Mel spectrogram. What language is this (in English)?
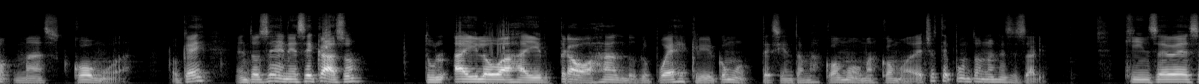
Spanish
